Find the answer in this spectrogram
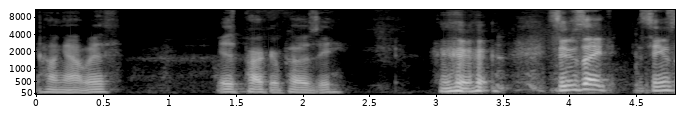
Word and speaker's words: Posey: Posey.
